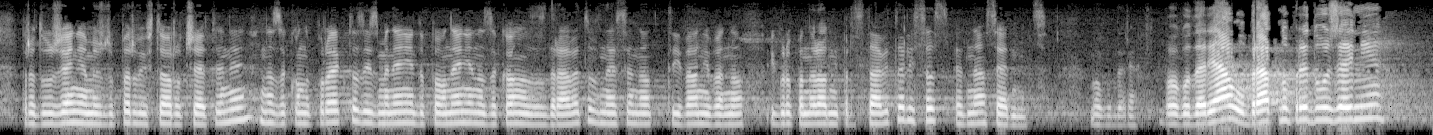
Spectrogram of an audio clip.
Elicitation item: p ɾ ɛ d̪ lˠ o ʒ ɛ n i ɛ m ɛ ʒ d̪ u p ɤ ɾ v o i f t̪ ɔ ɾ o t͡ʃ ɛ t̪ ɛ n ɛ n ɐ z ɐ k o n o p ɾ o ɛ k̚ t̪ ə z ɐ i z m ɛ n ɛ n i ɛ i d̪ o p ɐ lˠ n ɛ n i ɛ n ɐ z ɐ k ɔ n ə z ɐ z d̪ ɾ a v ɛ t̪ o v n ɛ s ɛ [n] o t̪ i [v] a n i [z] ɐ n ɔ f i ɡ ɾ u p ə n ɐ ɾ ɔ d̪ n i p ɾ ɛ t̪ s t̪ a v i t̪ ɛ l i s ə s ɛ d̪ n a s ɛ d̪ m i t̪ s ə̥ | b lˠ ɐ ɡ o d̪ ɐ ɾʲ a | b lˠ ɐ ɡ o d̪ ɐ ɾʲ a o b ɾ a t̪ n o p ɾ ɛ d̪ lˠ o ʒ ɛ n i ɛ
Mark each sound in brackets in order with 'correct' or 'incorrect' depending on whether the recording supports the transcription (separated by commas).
correct, correct, incorrect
